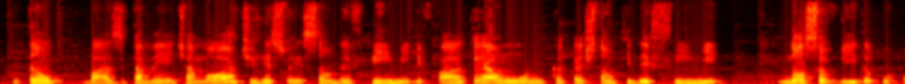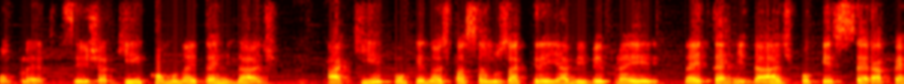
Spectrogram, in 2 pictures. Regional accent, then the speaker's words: Ceará, Brazil; Eu ainda sou cearense.

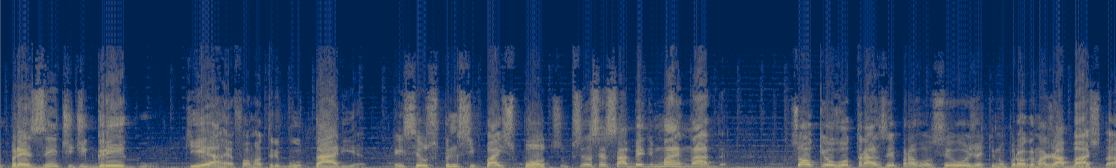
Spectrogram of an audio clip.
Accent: Brazil; eu sou brasileiro

